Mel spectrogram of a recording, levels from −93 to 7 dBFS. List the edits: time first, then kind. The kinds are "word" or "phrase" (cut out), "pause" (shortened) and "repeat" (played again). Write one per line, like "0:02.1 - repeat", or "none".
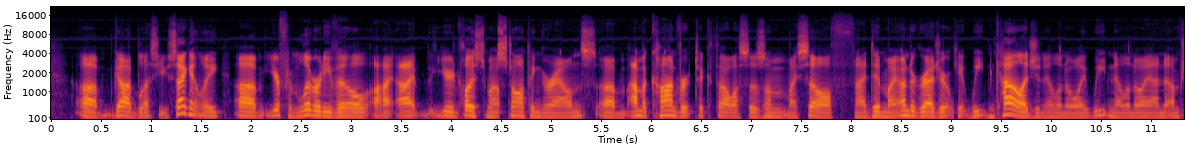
0:01.8 - pause
0:04.1 - word
0:04.5 - word
0:08.0 - word
0:09.0 - word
